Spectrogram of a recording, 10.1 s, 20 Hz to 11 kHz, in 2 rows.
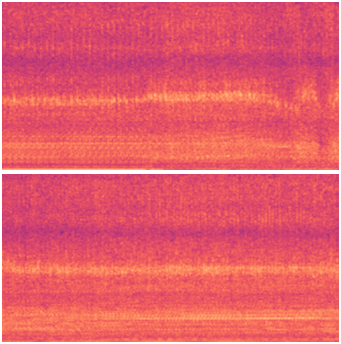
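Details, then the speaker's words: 1975 Peterbilt 359 with Detroit 12V71 two-stroke diesel, first start after 30 years dormant in a barn: rough, lumpy uneven throb with one side of the engine dead cold and not firing, barely slobbering; exhaust on that side suspected plugged. "nothing dead cold dude nothing on this side is fireing huh"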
